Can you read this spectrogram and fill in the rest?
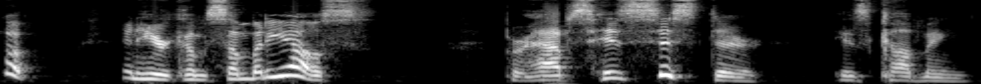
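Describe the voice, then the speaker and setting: A man reads to young children as their teacher, taking his time over simple, short phrases. He prompts his listeners with questions in an animated, instructive way, at an unhurried pace. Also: fairly high pitch. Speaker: teacher reading a picture book to young learners. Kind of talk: children's read-aloud lesson, asking questions.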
